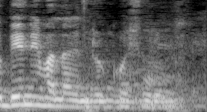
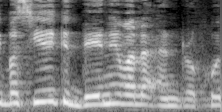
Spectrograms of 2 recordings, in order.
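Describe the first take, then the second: First: دینے said lower and softer, leaned on as the key word; softer, lower echo stressing دینے; soft emphatic repeat. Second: Said in the usual way. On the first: Shown as a demonstration. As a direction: drop the voice and press دینے home.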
